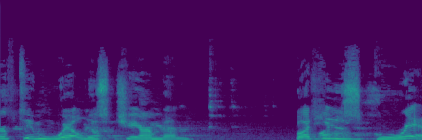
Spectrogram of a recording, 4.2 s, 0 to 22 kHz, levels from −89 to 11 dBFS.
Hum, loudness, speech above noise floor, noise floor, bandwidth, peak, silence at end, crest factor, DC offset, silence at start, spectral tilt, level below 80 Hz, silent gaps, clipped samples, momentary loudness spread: none; -35 LUFS; 37 dB; -72 dBFS; 15 kHz; -22 dBFS; 0 s; 14 dB; under 0.1%; 0 s; -2.5 dB/octave; -72 dBFS; none; under 0.1%; 14 LU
